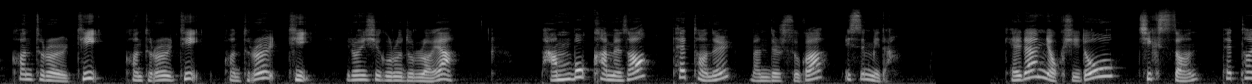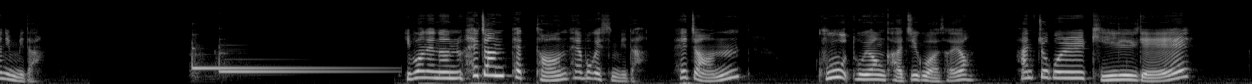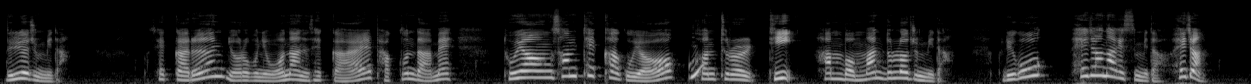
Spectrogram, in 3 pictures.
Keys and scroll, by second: 0.7 super+d, 1.8 super+d, 2.8 super+d, 32.7 super+d.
